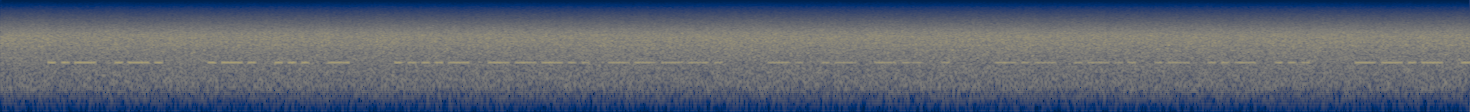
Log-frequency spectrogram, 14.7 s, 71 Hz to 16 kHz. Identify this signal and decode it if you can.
Morse code, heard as a keyed tone, machine-sent, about 18 wpm, 780 Hz, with heavy radio static. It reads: UR RST 489 NAME KLAUS …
